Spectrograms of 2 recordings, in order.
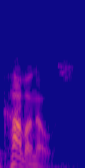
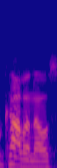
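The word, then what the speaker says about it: Kolynos: is start cleaning your teeth with the new Colinos, a high polishing toothpaste.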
